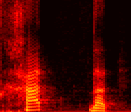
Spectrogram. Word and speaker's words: Haddad: Y yo dije, Haddad, o sea, la H suena como J. Uh-huh. Me dice, no, pues lo haces más, es Haddad.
